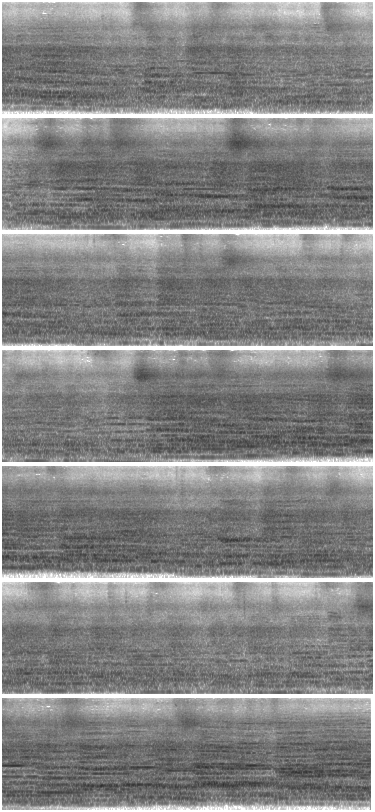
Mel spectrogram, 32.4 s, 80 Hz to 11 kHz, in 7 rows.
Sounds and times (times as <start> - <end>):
Music: 0.0 - 32.4.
